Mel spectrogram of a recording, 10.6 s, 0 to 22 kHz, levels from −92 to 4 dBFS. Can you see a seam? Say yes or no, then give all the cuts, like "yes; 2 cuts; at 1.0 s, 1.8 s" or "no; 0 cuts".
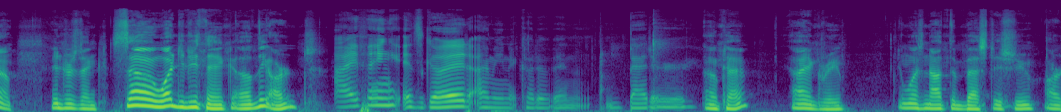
yes; 3 cuts; at 1.1 s, 3.3 s, 7.0 s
